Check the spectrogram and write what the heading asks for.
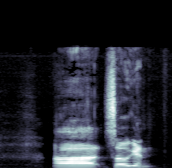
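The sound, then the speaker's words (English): A voice imitates a stone door, guarded by statues, sliding open as someone steps into a room: two sustained, buzzing vocal tones separated by a brief hissy breath, the second slightly shorter and wavering in pitch. “This is a sound as the door slides open, and he steps into the room.”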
